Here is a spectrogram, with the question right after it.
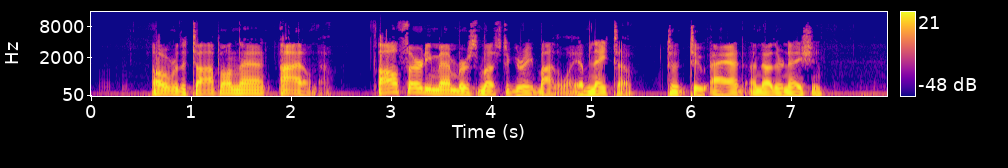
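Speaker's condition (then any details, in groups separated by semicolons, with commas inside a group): No condition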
